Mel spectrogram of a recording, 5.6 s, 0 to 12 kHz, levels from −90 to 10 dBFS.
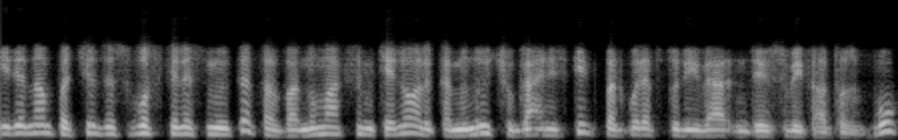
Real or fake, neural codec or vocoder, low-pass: fake; codec, 24 kHz, 0.5 kbps, DualCodec; 10.8 kHz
